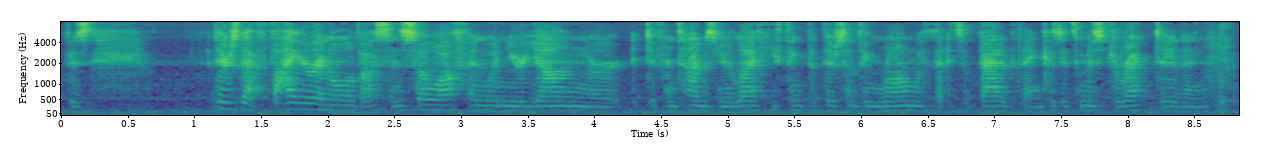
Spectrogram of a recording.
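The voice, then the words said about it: Light, gentle, clipped articulate voice. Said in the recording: “she's very articulate. She's very light and gentle... she's not pushy at all, but she's very clear... she's not throwing her voice out there despite, you know, the kind of placement of her accent... light and clipped almost... it's a light voice”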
